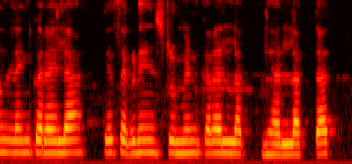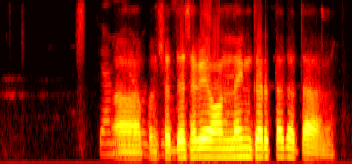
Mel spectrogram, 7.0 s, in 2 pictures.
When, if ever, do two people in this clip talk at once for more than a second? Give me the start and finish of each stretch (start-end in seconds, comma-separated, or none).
4.6-6.1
